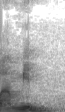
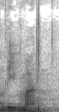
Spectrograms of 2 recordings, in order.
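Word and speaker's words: لَمِنْ: hati-hati sering terjadi itu tulisannya itu Liman ya tapi khusus yang ada di surat 42 ayat 43 Ini yang betul Lamin bukan Liman nah ini bacaan asing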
